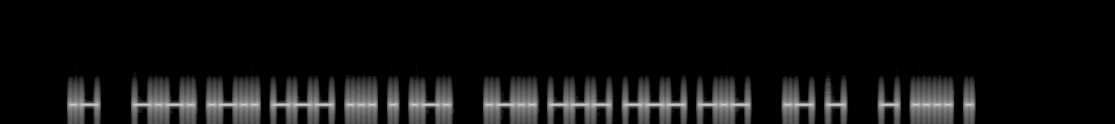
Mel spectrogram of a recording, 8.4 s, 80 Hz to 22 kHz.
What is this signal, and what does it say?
Morse code, heard as a keyed tone, about 30 wpm, 700 Hz. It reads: A CLOSER LOOK AT THE
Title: Sets of 5 Words Encore 30wpm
